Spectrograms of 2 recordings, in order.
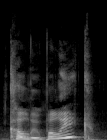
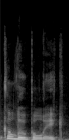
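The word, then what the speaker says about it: Qalupalik: told me it's pronounced kalupa leak but it's spelled like with a Q so it's like it looks like it's supposed to be like but it's actually kalupa leak I like that so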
